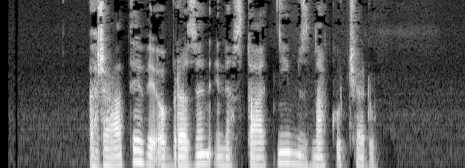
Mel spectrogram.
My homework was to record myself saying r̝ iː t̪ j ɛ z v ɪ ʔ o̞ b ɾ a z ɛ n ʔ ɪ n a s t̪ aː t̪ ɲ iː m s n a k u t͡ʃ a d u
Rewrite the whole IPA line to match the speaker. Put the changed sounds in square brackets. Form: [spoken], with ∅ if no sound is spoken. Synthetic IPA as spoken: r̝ [aː] t̪ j ɛ [∅] v ɪ ʔ o̞ b ɾ a z ɛ n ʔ ɪ n a s t̪ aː t̪ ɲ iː m [z] n a k u t͡ʃ a d u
